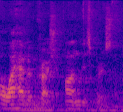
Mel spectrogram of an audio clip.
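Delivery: ordinary talk, nothing marked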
